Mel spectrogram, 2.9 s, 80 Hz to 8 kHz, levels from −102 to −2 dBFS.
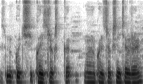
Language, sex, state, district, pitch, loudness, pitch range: Hindi, male, Arunachal Pradesh, Longding, 125 Hz, -18 LUFS, 125-135 Hz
